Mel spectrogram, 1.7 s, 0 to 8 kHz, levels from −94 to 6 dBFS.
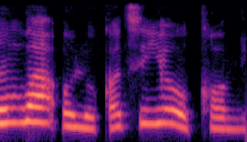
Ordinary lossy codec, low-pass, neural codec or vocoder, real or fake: none; 7.2 kHz; codec, 24 kHz, 3 kbps, HILCodec; fake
